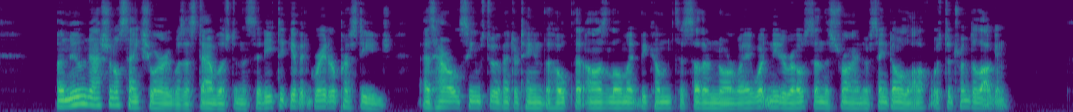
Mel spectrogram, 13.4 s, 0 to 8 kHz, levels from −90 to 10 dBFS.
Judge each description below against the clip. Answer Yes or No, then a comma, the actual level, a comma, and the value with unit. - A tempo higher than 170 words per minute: Yes, average, 180 wpm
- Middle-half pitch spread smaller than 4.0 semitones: Yes, average, 2.7 semitones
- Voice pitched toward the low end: Yes, very low, 95 Hz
